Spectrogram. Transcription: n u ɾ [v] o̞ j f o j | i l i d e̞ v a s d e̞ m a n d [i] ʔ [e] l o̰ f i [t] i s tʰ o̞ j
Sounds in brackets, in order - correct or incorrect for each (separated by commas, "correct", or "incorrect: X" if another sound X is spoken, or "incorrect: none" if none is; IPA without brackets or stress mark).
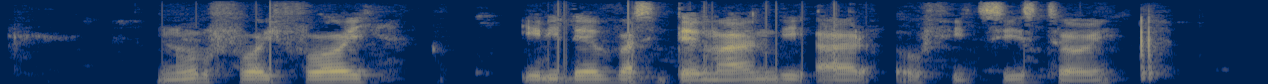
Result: incorrect: f, correct, incorrect: a, incorrect: t͡s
